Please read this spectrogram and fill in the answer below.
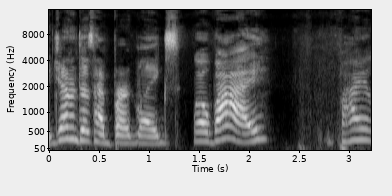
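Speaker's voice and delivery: normal talking voice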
